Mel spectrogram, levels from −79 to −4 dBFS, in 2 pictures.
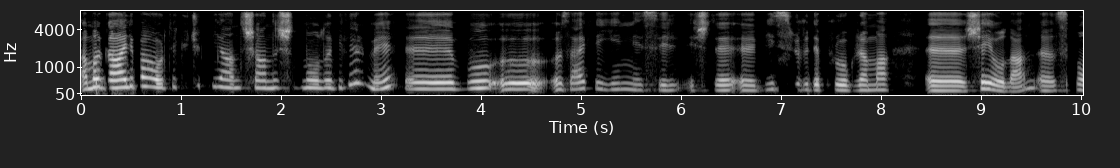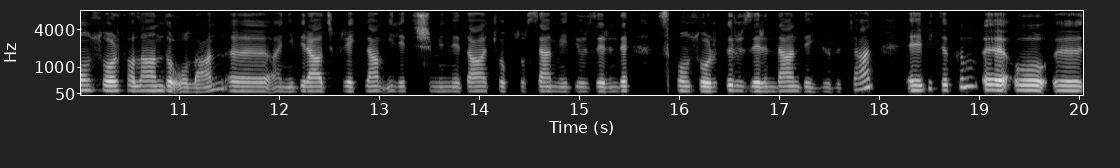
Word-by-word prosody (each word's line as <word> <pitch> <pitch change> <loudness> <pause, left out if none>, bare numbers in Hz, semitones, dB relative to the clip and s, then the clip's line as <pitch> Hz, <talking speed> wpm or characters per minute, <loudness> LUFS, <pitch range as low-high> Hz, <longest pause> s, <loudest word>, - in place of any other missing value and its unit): ama 235 +7 +6
galiba 285 +3 +6
orada 285 0 +2
küçük 340 +3 -17
bir 305 - -13
yanlış 275 -2 +1
anlaşılma 260 +1 +1
olabilir 265 - -3
mi? 265 +3 -2
Eee, 225 0 +4
bu, 255 - +1
ııı, 435 0 +4
özellikle 230 - -5
yeni 215 +1 -11
nesil, 185 -1 0
işte, 180 +1 -2
eee, 175 -1 -5
bir 215 - -11
sürü 200 -2 +5
de 190 - +1
programa, 185 +1 -2 0.4
eee, 165 -1 +5
şey 215 +8 +5
olan, 160 - -1
ııı, 165 0 -4
sponsor 180 -1 +2
falan 170 0 -4
da - - +3
olan, 145 - -8
ııı, 155 -1 -3
hani, 145 0 -13
birazcık 155 -1 -3
reklam 160 +1 -6
iletişimini 155 -1 -8
daha 155 0 -3
çok 155 -1 -11
sosyal 155 +1 -6
medya 145 0 -13
üzerinde 150 +2 -4 0.3
sponsorluklar 160 +1 0
üzerinden 155 0 -3
de 150 - -7
yürüten, 145 - -8 0.4
eee, 175 +1 +1
birtakım, 235 +8 -6
eee, 185 -2 +6
o, 180 -1 +3
eee, 170 -1 +1
180 Hz, 145 wpm, -25 LUFS, 155-235 Hz, 0.4 s, ama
